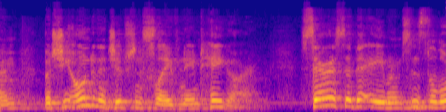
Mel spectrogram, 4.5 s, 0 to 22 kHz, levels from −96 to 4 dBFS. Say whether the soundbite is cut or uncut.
cut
